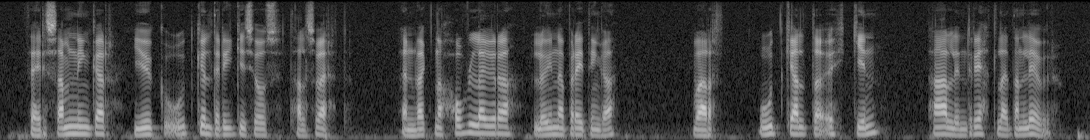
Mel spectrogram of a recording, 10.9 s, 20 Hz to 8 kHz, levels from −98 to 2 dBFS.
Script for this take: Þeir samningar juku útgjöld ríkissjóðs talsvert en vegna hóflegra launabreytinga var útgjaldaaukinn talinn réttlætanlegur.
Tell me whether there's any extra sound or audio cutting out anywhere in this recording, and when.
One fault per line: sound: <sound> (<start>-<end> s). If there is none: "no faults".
no faults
